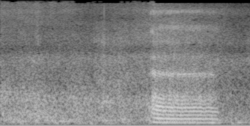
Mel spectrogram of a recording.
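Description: sea waves

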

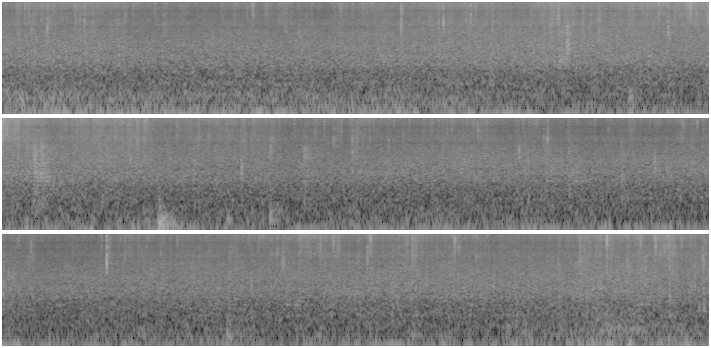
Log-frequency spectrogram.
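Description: steady heavy rain

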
